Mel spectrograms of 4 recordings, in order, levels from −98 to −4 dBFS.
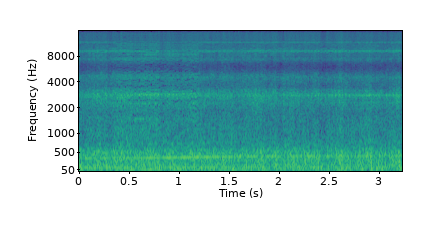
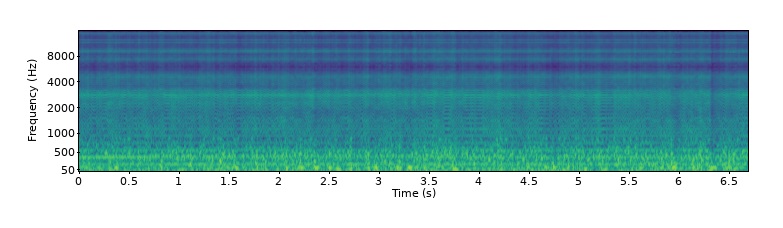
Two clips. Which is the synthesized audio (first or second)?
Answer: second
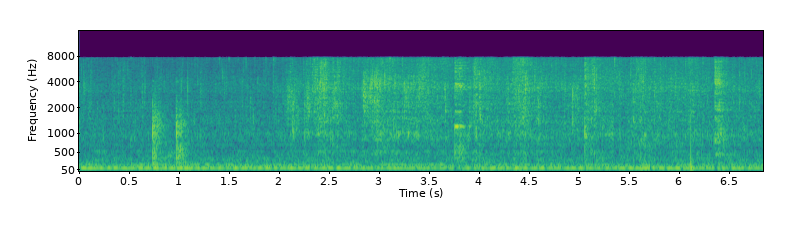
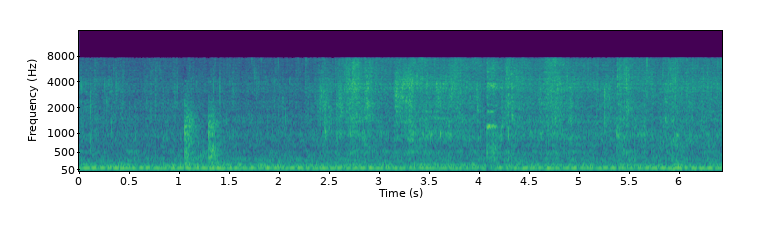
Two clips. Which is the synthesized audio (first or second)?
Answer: second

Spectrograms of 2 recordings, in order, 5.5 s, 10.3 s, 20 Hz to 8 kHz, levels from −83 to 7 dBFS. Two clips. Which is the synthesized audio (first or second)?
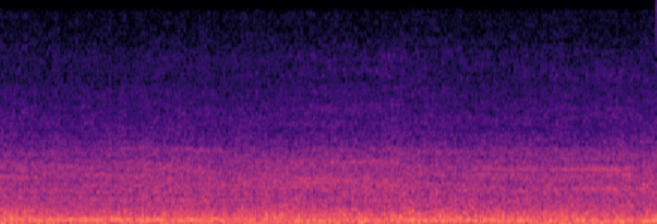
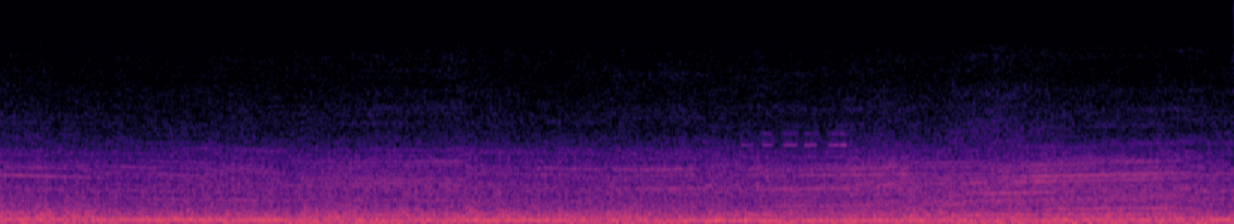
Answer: first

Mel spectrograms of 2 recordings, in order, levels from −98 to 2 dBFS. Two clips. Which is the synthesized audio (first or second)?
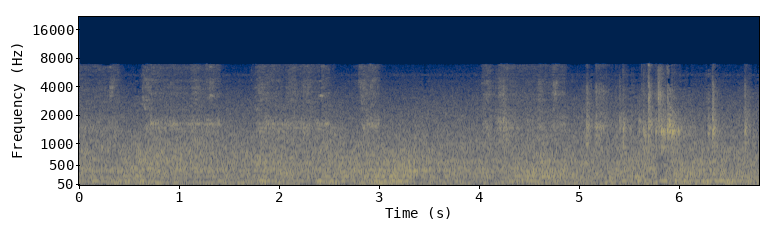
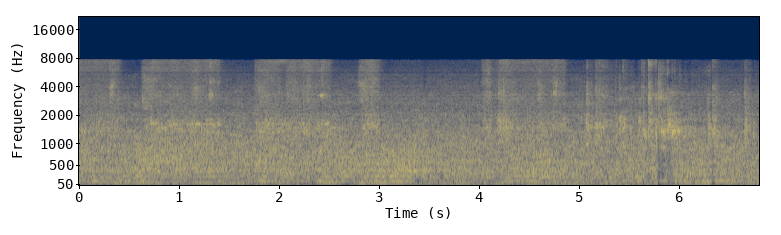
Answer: second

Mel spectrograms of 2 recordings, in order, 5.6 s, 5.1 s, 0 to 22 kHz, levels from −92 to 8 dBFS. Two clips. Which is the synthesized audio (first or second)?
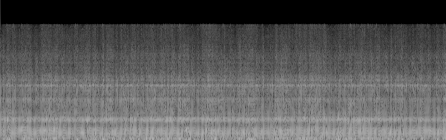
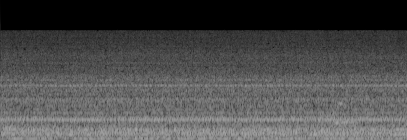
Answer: first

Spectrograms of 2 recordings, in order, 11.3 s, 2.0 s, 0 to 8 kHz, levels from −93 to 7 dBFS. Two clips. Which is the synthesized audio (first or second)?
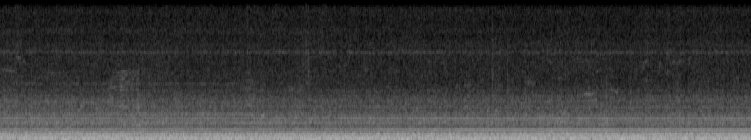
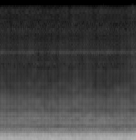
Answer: second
